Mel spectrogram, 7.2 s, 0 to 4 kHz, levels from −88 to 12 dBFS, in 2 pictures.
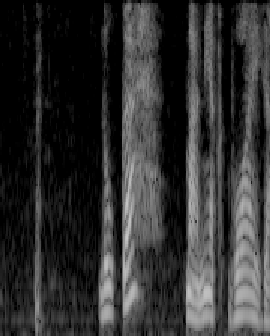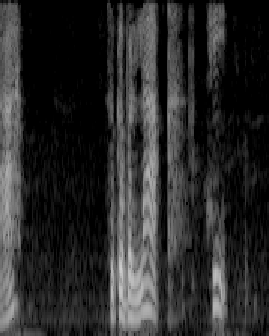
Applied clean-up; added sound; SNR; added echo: none; none; none; none.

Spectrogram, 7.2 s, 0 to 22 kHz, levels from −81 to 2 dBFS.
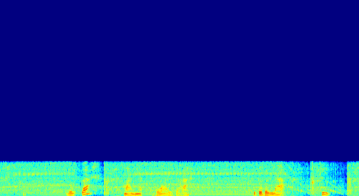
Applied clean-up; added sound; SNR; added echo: none; Domestic sounds, home sounds; 4 dB; none.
